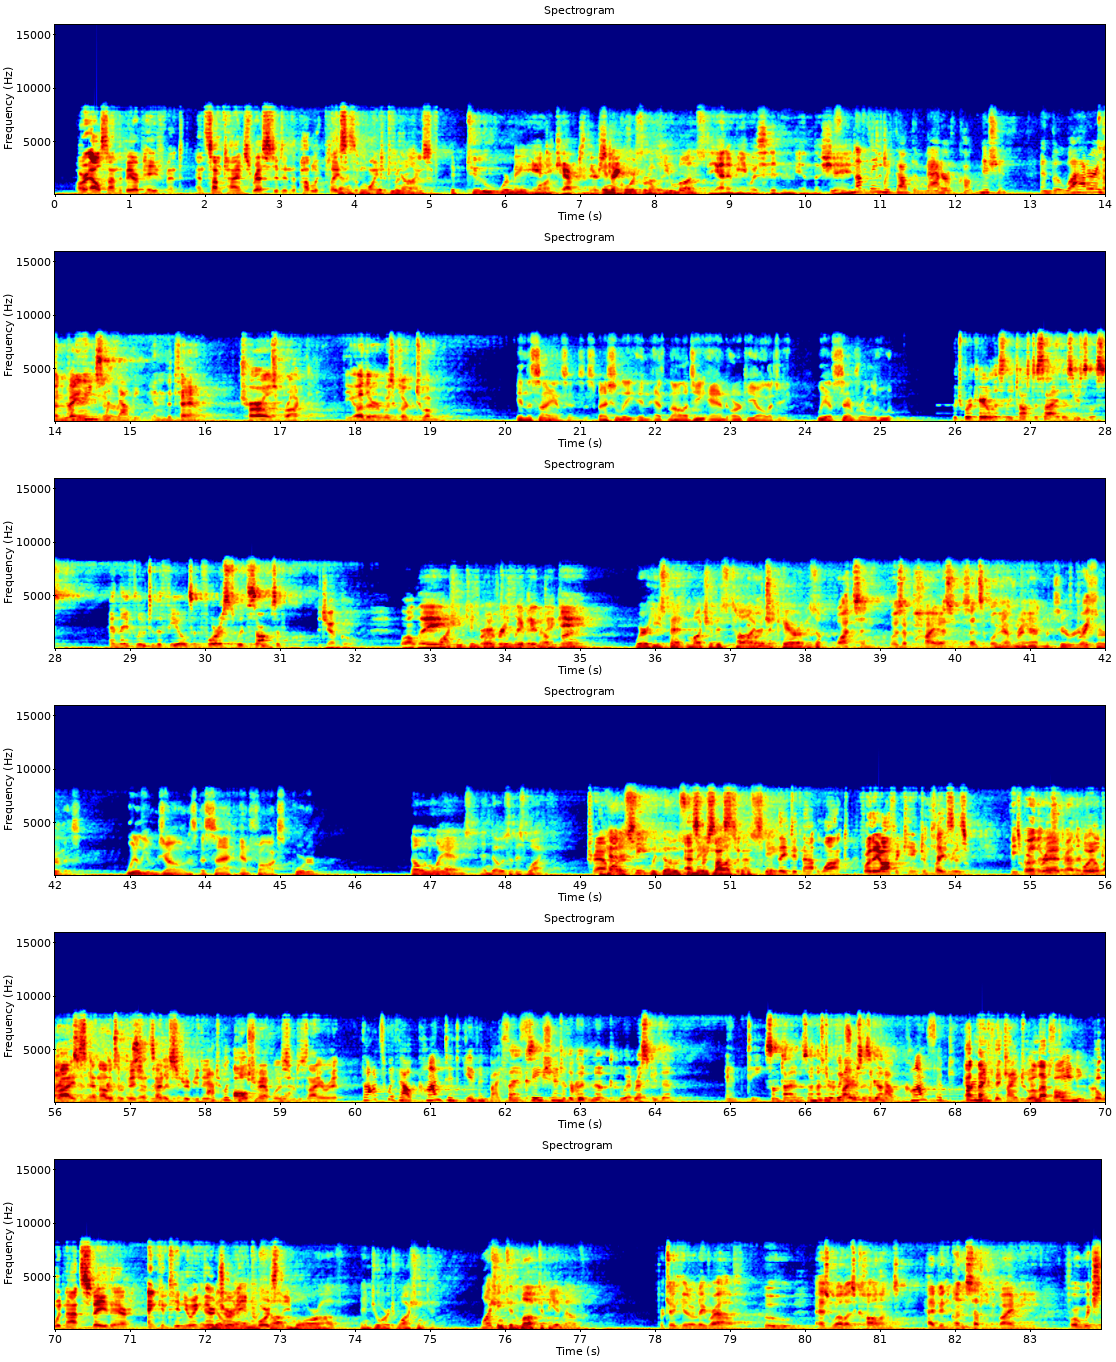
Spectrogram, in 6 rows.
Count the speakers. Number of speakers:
7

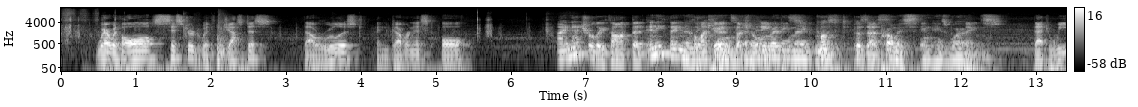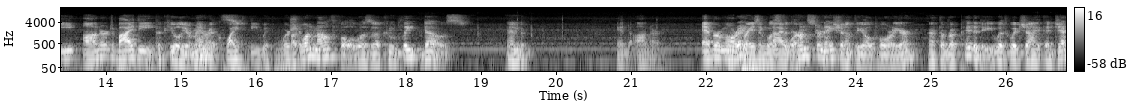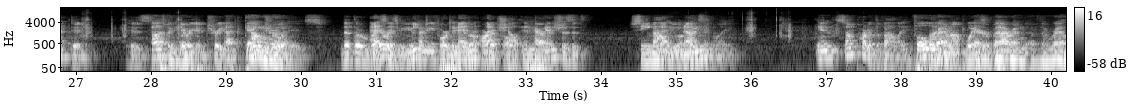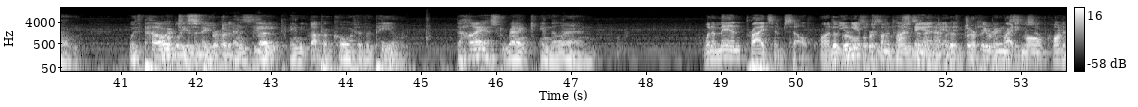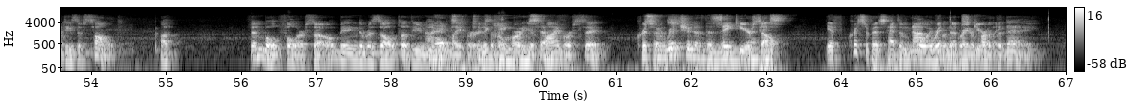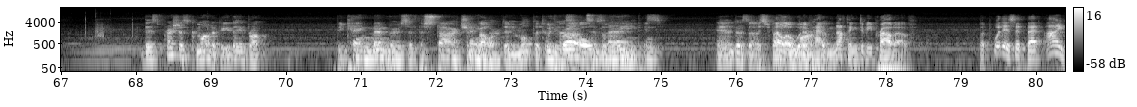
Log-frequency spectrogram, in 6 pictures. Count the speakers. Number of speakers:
3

